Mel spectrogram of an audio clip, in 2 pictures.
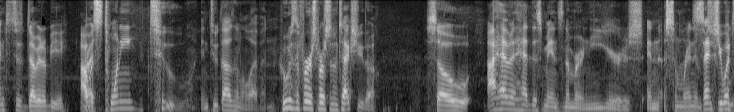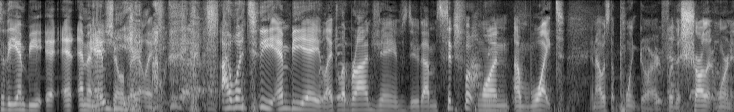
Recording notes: Live from the after after party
